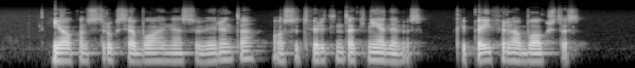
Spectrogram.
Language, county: Lithuanian, Kaunas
